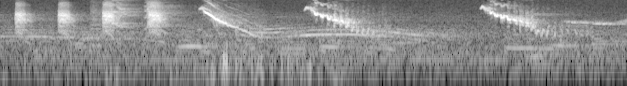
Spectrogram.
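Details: Cendet (long-tailed shrike) master-song recording: four quick, bright chirps, then three loud squealing notes that slide steeply downward, the last ending in a thin rising whistle.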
